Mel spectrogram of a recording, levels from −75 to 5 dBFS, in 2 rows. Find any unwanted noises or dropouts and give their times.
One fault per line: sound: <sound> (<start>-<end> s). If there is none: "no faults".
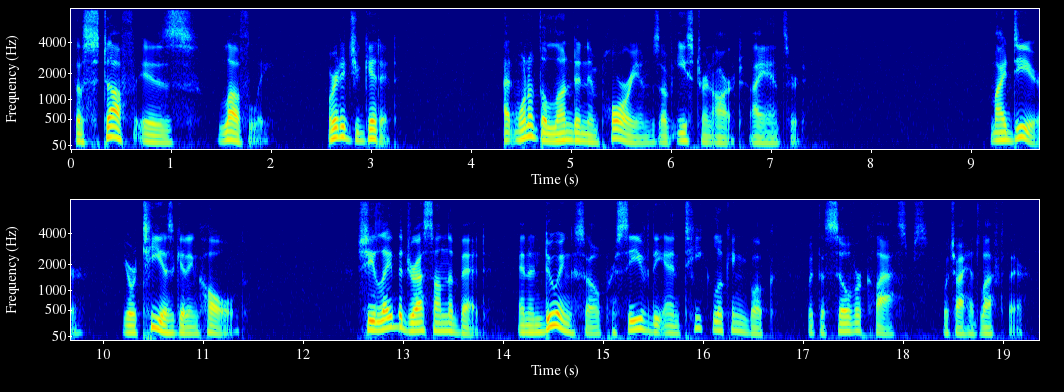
no faults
